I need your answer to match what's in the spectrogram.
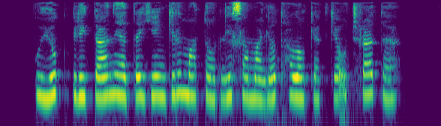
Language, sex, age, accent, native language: Uzbek, female, 18-24, Samarqand, Uzbek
